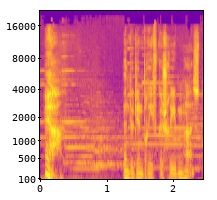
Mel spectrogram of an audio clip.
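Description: An actor playing a kind young older cousin in a radio play, speaking gently and patiently to reassure a child. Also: male voice, deep voice, moderate pace, music in the background, close to an everyday voice. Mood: gentle, reassuring.

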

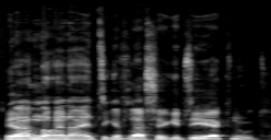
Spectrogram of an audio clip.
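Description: A man's voice: medium pitch, animated, fairly bright tone, lightly acted. An actor playing a weary, homesick man stuck at a polar station, speaking in a brooding, bitter way. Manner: brooding, bitter, slow and drawn out. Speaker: radio drama actor. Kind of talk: 1950s-style German radio play acting.

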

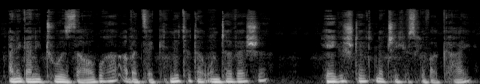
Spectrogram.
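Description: An actor narrating a radio drama in the first person as an anxious language teacher, hushed and tense. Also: male voice, medium pitch, a little hiss or hum, lightly acted. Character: anxious male language teacher recounting his spy troubles.

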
